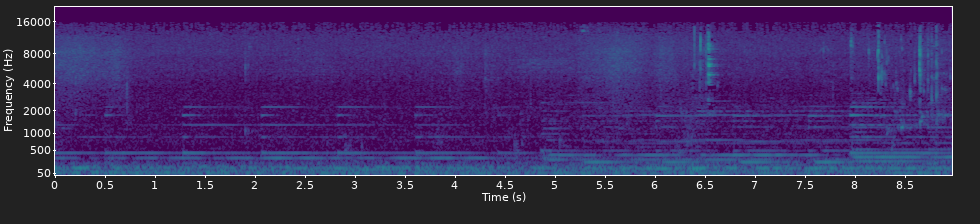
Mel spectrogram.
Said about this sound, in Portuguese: Deixa eu encher o meu copinho, porque aí agora fica fluidificada para o beber quando terminar.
